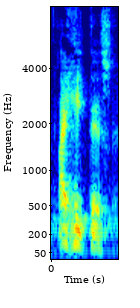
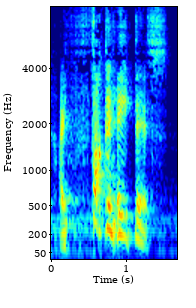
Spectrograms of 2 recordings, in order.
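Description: First: Low, quiet bitterness; real subdued disgust; bitter loathing. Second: High, drawn-out angry outburst; real frustrated fury; angry loathing. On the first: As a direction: say it low, holding the hate in. Venting, low before the outburst. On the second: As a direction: stretch it out, voice jumping up with hate. Repeats it, escalating. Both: Real, not acted.

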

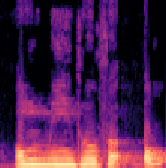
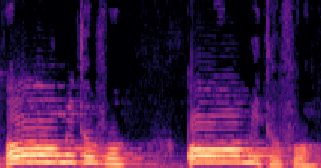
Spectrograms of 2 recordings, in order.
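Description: First: Chanted 阿弥陀佛 with 哦 passed over quickly; contained chant, no lingering on 哦. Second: 阿弥陀佛 with a long, high first syllable 哦; wrong-way chant stretching the opening 哦; drawn-out opening 哦. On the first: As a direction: keep 哦 brief and closed, running straight through the chant. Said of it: "哦，是很快的". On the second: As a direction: linger high on the first sound, then rush 弥陀佛. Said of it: "就不是". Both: Shown as a demonstration.

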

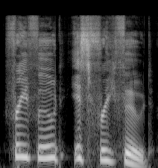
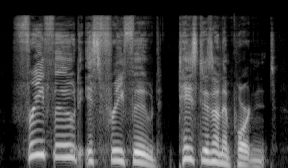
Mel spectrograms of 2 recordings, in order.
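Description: First: Slow, higher, firm final verdict; "Free food is free food" said slowly as a final word; solemn finality. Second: Talking through a mouthful of food; mouth full. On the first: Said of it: "with solemn finality". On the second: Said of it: "said with his mouth full". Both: Acted.

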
